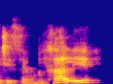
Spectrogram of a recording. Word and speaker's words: Csikszentmihalyi: Dice, y siempre comparto esta frase de Mihaly Csikszentmihalyi, y aprendí a pronunciarlo finalmente, así que lo voy a hacer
